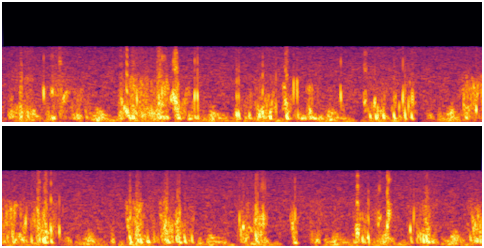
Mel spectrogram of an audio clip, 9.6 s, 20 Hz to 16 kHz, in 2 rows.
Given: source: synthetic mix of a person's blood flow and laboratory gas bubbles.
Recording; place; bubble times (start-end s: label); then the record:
Doppler ultrasound of blood flow; precordium
0.04-0.30 s: bubbles
0.39-0.89 s: bubbles
1.15-1.99 s: bubbles
2.30-2.75 s: bubbles
2.79-3.22 s: bubbles
3.34-3.42 s: bubbles
3.60-3.85 s: bubbles
3.88-4.15 s: bubbles
4.58-5.41 s: bubbles
5.88-5.94 s: bubbles
6.02-6.74 s: bubbles
7.13-7.45 s: bubbles
7.67-7.79 s: bubbles
7.86-8.00 s: bubbles
8.29-8.71 s: bubbles
8.84-9.15 s: bubbles
9.44-9.61 s: bubbles
From the record:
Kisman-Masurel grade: 343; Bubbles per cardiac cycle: rolling drumbeat, 9 or more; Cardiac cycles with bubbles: 100%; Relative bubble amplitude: loud (0.450 to 0.775); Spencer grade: 3 (all of the cardiac periods contain showers or single bubble signals, but not dominating or overriding the cardiac motion signals); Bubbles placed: only in the low amplitude regions of the cardiac cycle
